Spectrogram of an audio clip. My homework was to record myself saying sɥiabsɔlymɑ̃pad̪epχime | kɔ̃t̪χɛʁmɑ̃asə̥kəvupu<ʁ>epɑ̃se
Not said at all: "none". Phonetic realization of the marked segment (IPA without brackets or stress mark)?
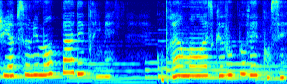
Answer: v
